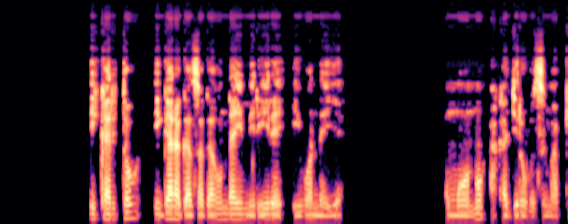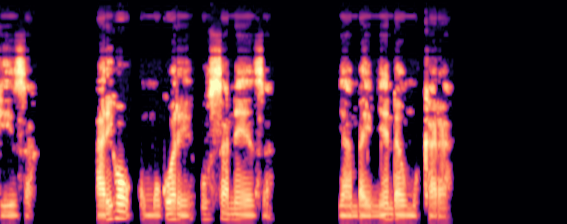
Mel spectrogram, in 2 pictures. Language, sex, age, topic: Kinyarwanda, male, 18-24, health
